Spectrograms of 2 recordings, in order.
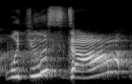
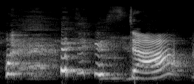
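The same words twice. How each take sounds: First: High, slow, laughing through it; half-laughing plea to stop; laughing protest. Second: Said in the usual way. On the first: Real, not acted. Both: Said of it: "Don't pull my hair".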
